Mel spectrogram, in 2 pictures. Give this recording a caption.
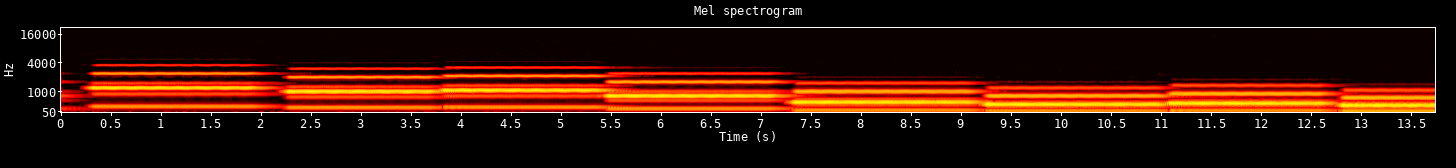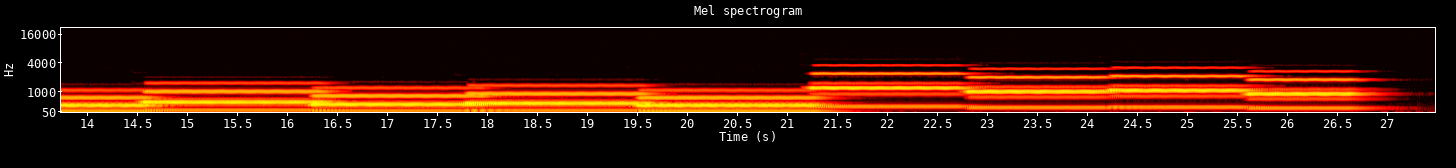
Create004B Pink Extreme
This Sound Was Created Using An FM7 Program Keyboard. Any Info After The Number Indicates Altered Plugin Information. Hence A Sound Starts As "Create" With A Number Such As 102-Meaning It Is Sound 102. Various Plugins Such As EE, Pink, Extreme, Or Lower. Are Code Names Used To Signify The Plugin Used To Alter The Original Sound. More That One Code Name Means More Than One Plugin.
Ambient, Dark, Mood, Scifi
